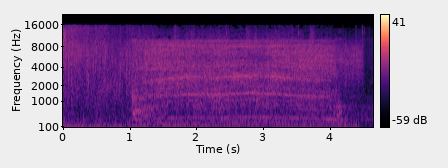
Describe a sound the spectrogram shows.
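A large beast lets out a long, loud roar.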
